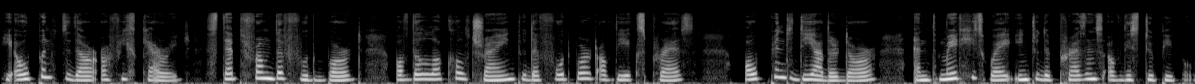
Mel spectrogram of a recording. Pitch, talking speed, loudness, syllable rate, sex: 220 Hz, 180 wpm, -17 LUFS, 5.0 syllables/s, female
